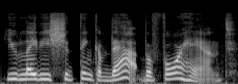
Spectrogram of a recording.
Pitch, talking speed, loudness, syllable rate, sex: 225 Hz, 175 wpm, -17 LUFS, 4.8 syllables/s, female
